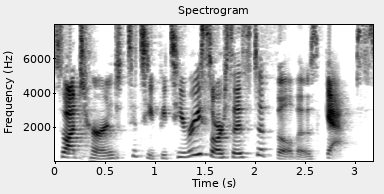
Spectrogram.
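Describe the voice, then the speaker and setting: This woman speaks with a strong Southern US accent in a fairly high pitch, her tone bright and sharp. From US South, South Carolina. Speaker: podcast host, business coach, former teacher. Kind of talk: solo podcast monologue.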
